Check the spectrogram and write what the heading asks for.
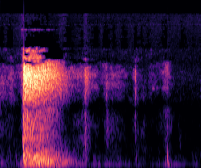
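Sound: gunshot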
